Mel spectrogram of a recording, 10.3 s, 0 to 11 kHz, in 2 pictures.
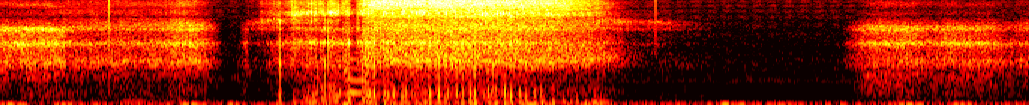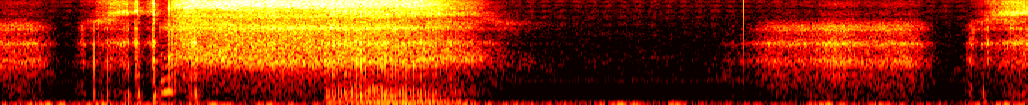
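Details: Real-time recording of a sleeping person snoring calmly: rhythmic loud rough snore on each breath in with hissing breaths out, about 12 breaths a minute; snoring.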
